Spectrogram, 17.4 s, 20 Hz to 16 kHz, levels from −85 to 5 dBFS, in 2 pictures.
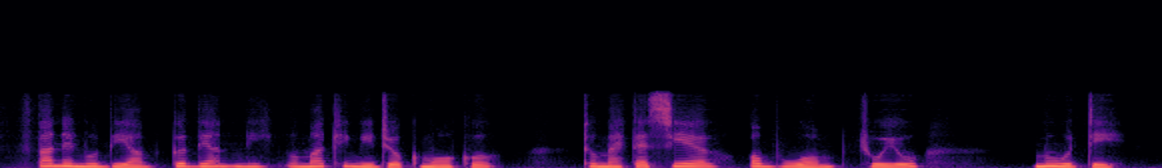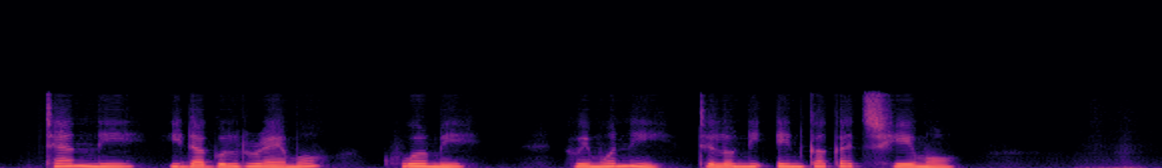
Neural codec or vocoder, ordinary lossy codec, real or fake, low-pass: codec, 16 kHz, 0.2 kbps, FocalCodec; none; fake; 7.2 kHz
